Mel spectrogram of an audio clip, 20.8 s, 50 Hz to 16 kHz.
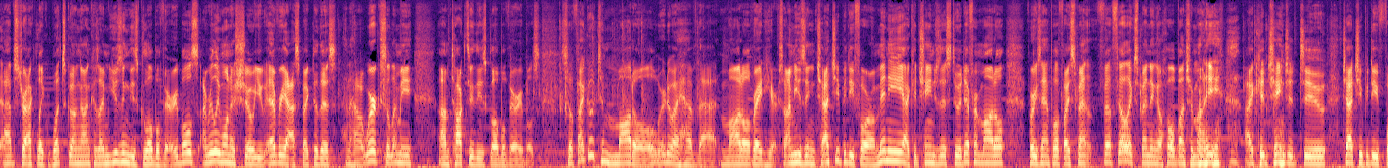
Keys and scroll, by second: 4.0 shift+8, 5.1 shift+3, 5.3 shift+3, 5.7 shift+3, 7.4-12.3 typing, 15.2-19.9 typing, 19.8 ctrl+c.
